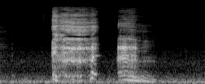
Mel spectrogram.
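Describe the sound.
Two harsh, dry coughs from a person with a dry throat, each a loud rasping burst of about half a second, separated by a short pause.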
